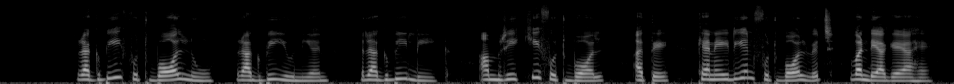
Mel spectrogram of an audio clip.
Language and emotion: Punjabi, neutral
